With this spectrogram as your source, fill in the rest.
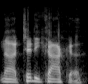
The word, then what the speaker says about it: Titicaca: Huachuca, that's how it's pronounced. Titicaca is how it's pronounced.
